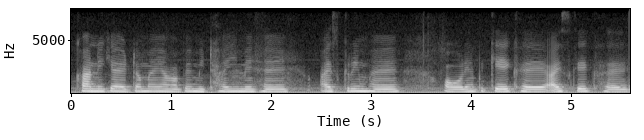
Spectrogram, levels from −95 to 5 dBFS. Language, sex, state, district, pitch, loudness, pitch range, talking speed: Hindi, female, Odisha, Malkangiri, 210 Hz, -16 LUFS, 200-215 Hz, 205 wpm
